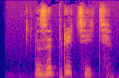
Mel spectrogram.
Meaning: to forbid, to prohibit
- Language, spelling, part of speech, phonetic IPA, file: Russian, запретить, verb, [zəprʲɪˈtʲitʲ], Ru-запретить.ogg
